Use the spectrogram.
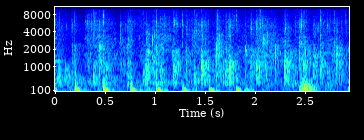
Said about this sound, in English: But let's give her a hand. Great story.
